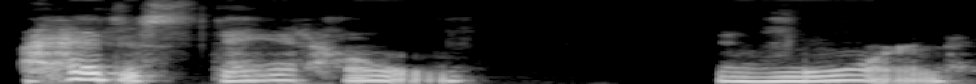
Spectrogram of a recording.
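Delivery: soft, near-whispered mourning; hushed grief. Acted. Sister stayed home to mourn, hushed grief. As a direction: withdraw into a small, hushed voice.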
